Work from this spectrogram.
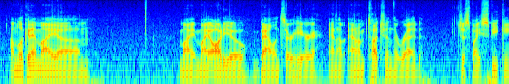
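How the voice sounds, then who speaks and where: A man speaks loudly in a very deep, low pitch with a bright, sharp tone. His fairly even delivery runs at a fairly slow pace, broken by long, frequent pauses. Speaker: livestream host. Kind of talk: casual livestream chat. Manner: halting.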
